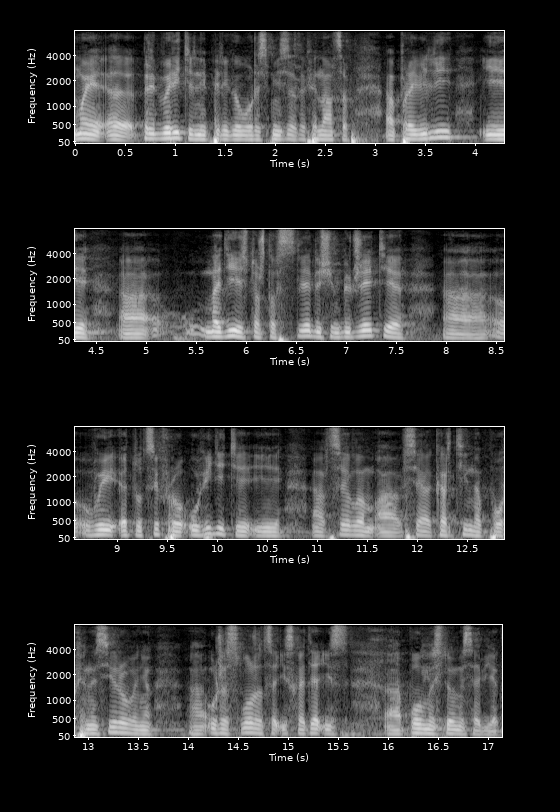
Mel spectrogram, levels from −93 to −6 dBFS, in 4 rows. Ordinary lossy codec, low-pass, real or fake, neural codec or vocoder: none; none; fake; codec, 16 kHz, 4 kbps, FreqCodec, larger model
